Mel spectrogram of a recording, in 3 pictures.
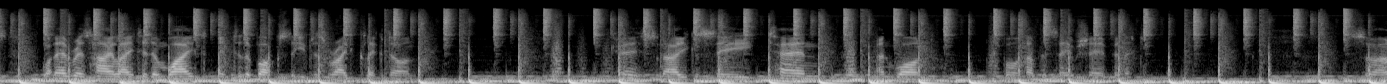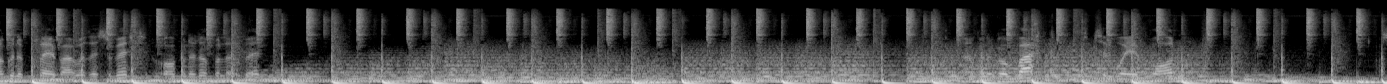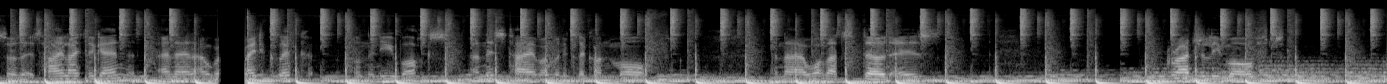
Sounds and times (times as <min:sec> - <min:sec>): Music: 0:00.0 - 0:41.6
Speech: 0:00.4 - 0:04.2, 0:06.1 - 0:11.5, 0:13.6 - 0:16.5, 0:23.5 - 0:25.7, 0:27.7 - 0:34.4, 0:35.5 - 0:37.1, 0:39.4 - 0:40.7.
